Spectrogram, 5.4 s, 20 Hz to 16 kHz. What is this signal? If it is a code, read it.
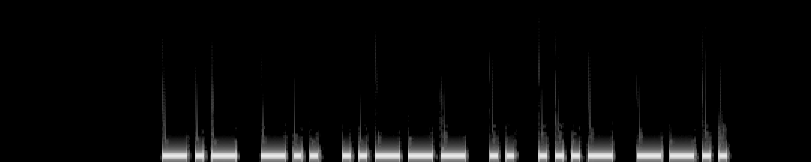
Morse code, heard as a keyed tone, about 22 wpm, 700 Hz. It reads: KD2IVZ
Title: USA Call Signs - 6 Characters - Repeated 2x - 22wpm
